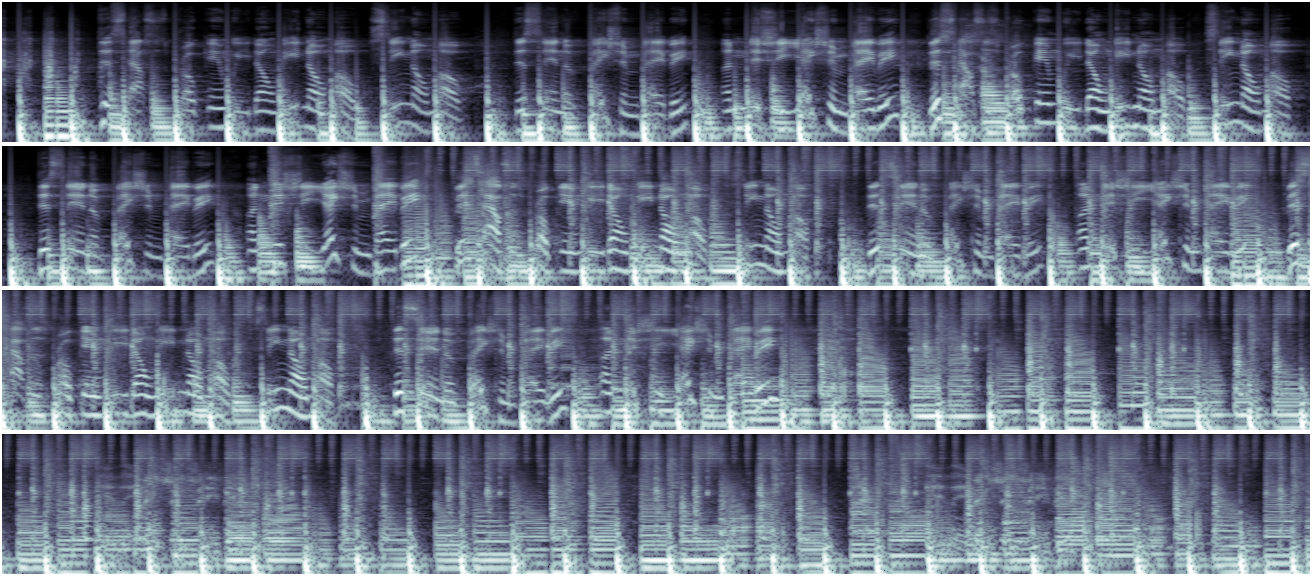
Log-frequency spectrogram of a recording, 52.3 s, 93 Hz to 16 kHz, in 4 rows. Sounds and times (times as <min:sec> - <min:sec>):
Techno: 0:02.8 - 0:52.3.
